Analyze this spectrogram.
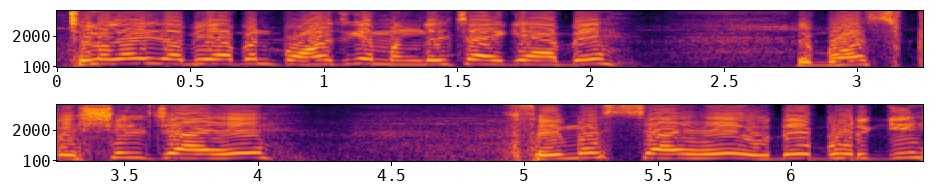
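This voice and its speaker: A man's voice: high-pitched, fairly even intonation, moderate pace, darkish tone, a little hiss or hum, rough recording. A man riding a motorbike, vlogging as he chats with locals on a city street and urges viewers to subscribe. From India. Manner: chatty, upbeat, keeps urging viewers to subscribe. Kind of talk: casual vlog chat.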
